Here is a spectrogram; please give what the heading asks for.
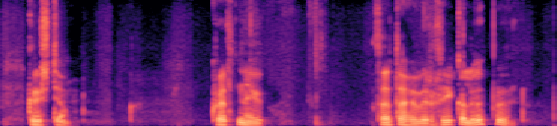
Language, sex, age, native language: Icelandic, male, 40-49, Icelandic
